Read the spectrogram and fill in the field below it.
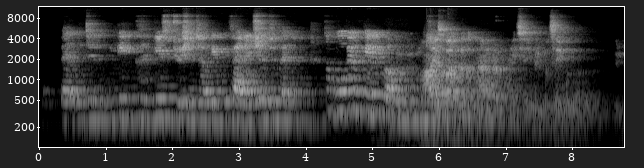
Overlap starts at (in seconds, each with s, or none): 5.0 s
